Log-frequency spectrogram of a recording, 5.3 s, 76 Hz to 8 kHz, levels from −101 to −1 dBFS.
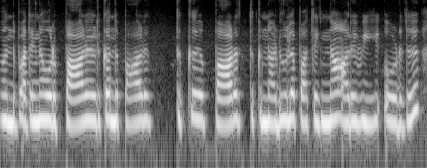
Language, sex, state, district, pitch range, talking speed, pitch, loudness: Tamil, female, Tamil Nadu, Nilgiris, 270-285 Hz, 135 wpm, 275 Hz, -14 LUFS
